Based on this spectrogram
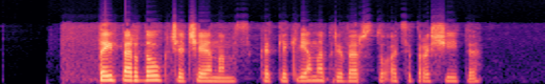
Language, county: Lithuanian, Vilnius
